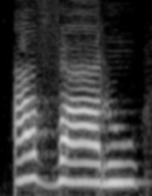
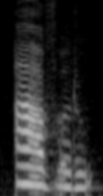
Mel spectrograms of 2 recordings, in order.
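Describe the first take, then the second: First: The stress falls on the second syllable. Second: The stress falls on the first syllable. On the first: The speaker calls it right. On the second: The speaker calls it wrong.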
